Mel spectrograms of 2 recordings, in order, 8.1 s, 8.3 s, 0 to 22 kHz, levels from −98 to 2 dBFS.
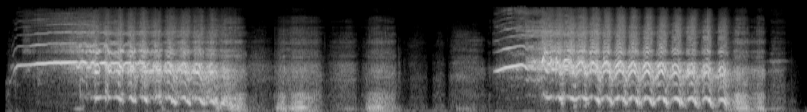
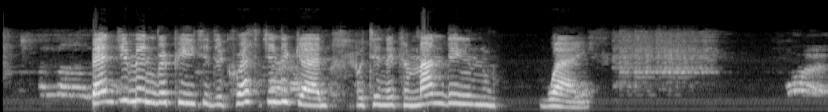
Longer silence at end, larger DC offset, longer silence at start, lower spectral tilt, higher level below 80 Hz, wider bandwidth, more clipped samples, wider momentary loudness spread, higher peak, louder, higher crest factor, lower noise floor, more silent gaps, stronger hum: first, 0.4 s vs 0 s; neither; about the same, 0.15 s vs 0.05 s; about the same, -2 dB/octave vs -2 dB/octave; first, -52 dBFS vs -72 dBFS; first, 16.5 kHz vs 8.2 kHz; neither; about the same, 19 LU vs 20 LU; second, -4 dBFS vs 0 dBFS; about the same, -17 LUFS vs -17 LUFS; about the same, 16 dB vs 20 dB; about the same, -60 dBFS vs -62 dBFS; neither; neither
